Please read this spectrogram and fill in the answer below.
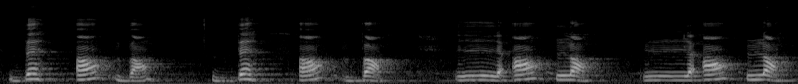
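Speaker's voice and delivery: letter sound, pause, "en", then the blended syllable. Shown as a demonstration. Teacher modelling forming and reading syllables, sounds separated then blended. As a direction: blend ban and lan from their separate sounds, slowly. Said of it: "Forme et lit des syllabes".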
